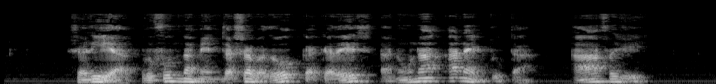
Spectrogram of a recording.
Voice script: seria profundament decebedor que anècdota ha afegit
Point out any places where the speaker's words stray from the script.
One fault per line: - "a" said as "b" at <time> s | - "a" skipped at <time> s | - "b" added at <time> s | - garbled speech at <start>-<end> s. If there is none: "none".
- "quedés en una" added at 3.3 s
